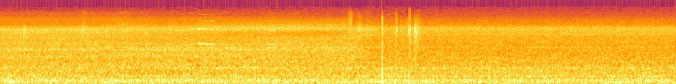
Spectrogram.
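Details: Frigidaire hot air gas furnace with a no-ignition fault, after the high limit tripped and the inducer cycled: smooth steady blower airflow hum with no rattles, scraping or speed wobble; blower running normally.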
